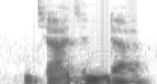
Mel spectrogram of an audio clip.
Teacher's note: तालाव्य महाप्राण घोष व्यंजन वर्ण का उदाहरण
